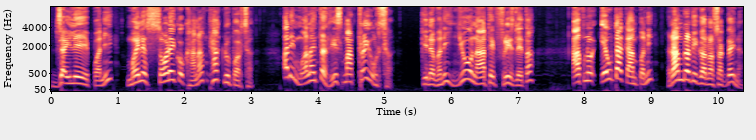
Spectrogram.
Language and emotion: Nepali, angry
